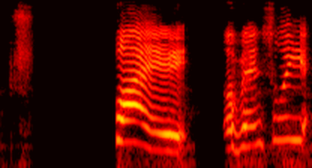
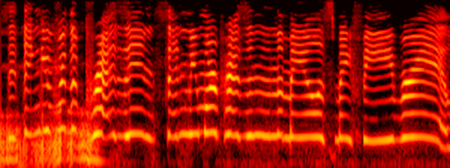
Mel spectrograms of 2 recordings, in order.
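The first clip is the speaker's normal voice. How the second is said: excited pet talk; 5 semitones higher, 5 dB louder than usual. Real, not acted. Gushing at the dog on camera.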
